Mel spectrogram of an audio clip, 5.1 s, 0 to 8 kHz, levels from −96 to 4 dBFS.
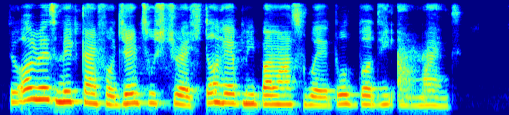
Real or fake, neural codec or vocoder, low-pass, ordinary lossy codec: fake; codec, 44.1 kHz, 3.4 kbps, Pupu-Codec; 7.2 kHz; none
